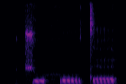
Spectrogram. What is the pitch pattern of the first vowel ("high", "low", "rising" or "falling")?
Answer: rising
